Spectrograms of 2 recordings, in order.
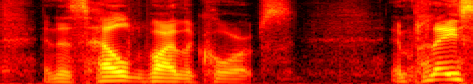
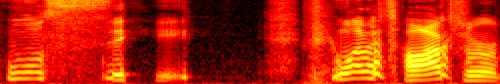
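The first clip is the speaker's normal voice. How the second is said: man doing a woman's voice; 6 semitones higher, 4 dB louder than usual. Acted. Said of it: "could I please have that voice".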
